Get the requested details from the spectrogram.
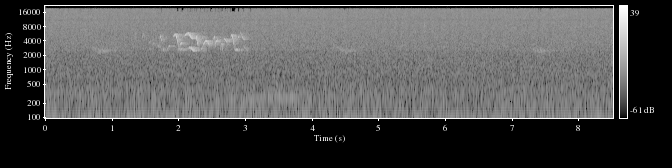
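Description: A Canada warbler sings one quick, jumbled burst of high notes over a steady wash of hiss. A few faint, thin notes follow later.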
